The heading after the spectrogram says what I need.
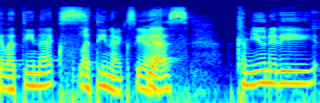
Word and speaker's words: Latinx: Latinx, yeah.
